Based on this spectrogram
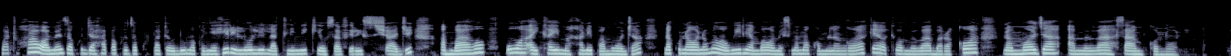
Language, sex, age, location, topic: Swahili, female, 25-35, Nairobi, health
